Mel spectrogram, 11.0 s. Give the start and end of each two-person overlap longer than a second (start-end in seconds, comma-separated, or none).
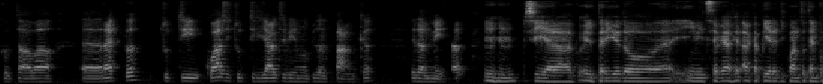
none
